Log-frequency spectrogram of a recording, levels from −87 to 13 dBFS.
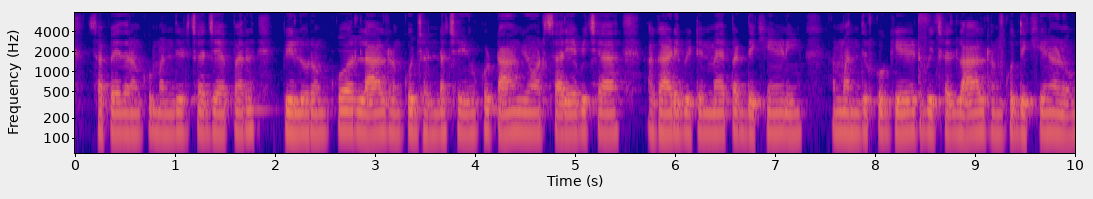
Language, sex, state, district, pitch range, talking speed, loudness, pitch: Hindi, male, Uttarakhand, Tehri Garhwal, 120-125 Hz, 205 wpm, -30 LUFS, 120 Hz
